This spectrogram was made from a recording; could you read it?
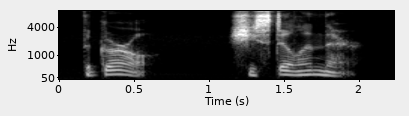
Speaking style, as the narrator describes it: a voice angrily whispered

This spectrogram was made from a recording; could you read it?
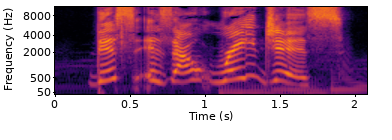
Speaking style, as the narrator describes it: I yelled out

